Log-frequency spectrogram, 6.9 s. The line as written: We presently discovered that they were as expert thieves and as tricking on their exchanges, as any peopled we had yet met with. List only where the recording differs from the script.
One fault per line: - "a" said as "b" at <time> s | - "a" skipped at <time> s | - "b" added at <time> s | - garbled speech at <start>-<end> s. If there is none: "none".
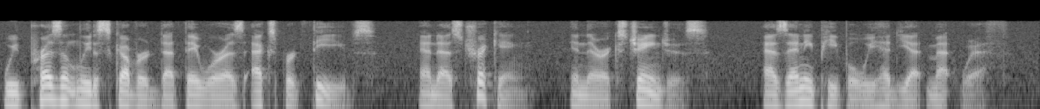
- "on" said as "in" at 3.8 s
- "peopled" said as "people" at 5.4 s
